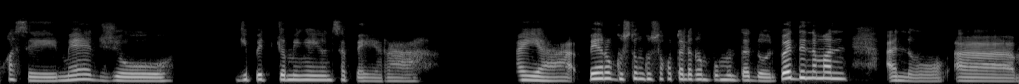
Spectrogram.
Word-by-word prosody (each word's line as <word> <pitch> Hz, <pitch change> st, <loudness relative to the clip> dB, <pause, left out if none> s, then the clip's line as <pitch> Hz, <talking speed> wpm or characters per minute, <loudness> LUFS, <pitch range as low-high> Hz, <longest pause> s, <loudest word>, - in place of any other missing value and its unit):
kasi 170 Hz, -7 st, -3 dB
medyo 175 Hz, -5 st, 0 dB, 0.7 s
gipit 220 Hz, +2 st, -2 dB
kami 215 Hz, -1 st, +2 dB
ngayon 205 Hz, 0 st, +1 dB
sa 210 Hz, -, -7 dB
pera. 155 Hz, -1 st, -8 dB, 1.0 s
Kaya 175 Hz, -5 st, +1 dB, 0.2 s
pero 270 Hz, +1 st, +7 dB
gustong-gusto 250 Hz, 0 st, -2 dB
ko 255 Hz, -, -4 dB
talagang 235 Hz, -2 st, 0 dB
pumunta 210 Hz, -2 st, -1 dB
dun 170 Hz, -3 st, -2 dB
puwede 300 Hz, +2 st, +7 dB
naman 285 Hz, -2 st, +4 dB, 0.4 s
ano, 150 Hz, -5 st, -5 dB
um, 155 Hz, -3 st, -1 dB
190 Hz, 105 wpm, -24 LUFS, 165-230 Hz, 1.0 s, pero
